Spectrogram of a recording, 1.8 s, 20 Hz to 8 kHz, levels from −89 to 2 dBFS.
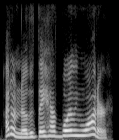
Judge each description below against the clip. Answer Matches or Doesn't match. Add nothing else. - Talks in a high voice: Matches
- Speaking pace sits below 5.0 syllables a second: Doesn't match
